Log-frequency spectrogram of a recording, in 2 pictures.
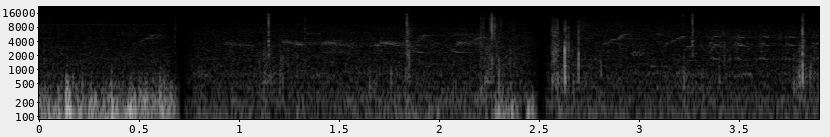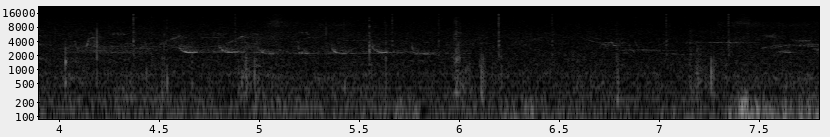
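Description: Outdoor ambience with birds chirping, including a quick run of repeated chirps a little past halfway, over scattered light clicks. A low rumble is heard at the start, and the sound drops out briefly twice.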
